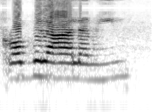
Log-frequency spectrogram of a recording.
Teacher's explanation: the ra with the fatha, you need to make sure again, full mouth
